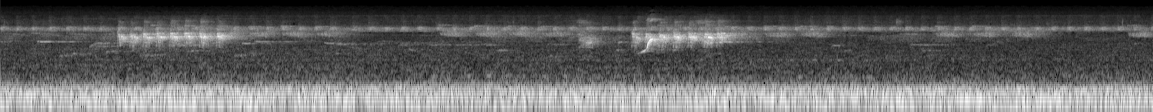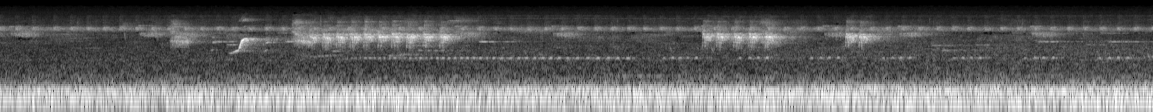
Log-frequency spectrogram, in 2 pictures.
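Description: Birds calling in short, rapid trilled bursts about five times, over a steady high-pitched insect drone and a low background rumble.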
